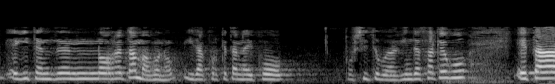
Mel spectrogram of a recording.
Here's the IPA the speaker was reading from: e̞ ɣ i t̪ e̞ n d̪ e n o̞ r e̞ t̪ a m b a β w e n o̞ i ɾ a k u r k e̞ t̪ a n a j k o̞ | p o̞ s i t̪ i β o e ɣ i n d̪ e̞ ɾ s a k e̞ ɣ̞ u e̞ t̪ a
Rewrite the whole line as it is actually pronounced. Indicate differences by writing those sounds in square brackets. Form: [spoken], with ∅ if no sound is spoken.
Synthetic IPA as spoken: e̞ ɣ i t̪ e̞ n d̪ e n o̞ r e̞ t̪ a m b a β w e n o̞ i ɾ a k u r k e̞ t̪ a n a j k o̞ | p o̞ s i t̪ i β o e ɣ i n d̪ e̞ [∅] s a k e̞ ɣ̞ u e̞ t̪ a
